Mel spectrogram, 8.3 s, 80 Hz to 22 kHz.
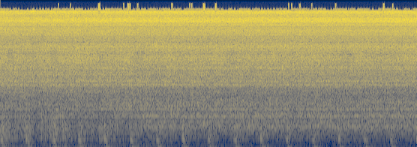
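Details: Breville Barista Express BES870, near new (used 20–30 times), steam wand turned on: strong, steady hiss with no sputtering or pulsing at full steam; normal steam wand operation.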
